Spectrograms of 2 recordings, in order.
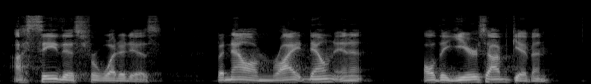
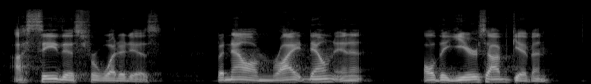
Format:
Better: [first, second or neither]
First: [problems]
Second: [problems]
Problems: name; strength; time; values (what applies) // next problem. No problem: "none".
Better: second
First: garbled, watery; slightly; nothing above 8.5 kHz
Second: none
